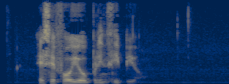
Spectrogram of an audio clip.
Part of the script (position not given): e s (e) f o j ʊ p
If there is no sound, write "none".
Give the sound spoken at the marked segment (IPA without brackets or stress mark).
e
